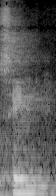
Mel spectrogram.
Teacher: there's not really a G pronounced at the end, so it's a very nasal sound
